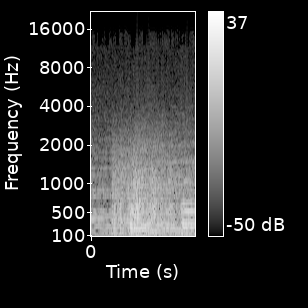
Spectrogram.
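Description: Instrumental background music with sustained chords, joined about half a second in by a loud rushing noise that swells and fades over about a second and a half before the chords return.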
